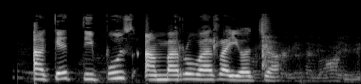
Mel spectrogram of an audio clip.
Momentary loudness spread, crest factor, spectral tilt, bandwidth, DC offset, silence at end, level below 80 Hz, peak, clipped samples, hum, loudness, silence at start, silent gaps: 10 LU; 18 dB; -4 dB/octave; 11.5 kHz; under 0.1%; 0.25 s; -68 dBFS; 0 dBFS; under 0.1%; none; -17 LUFS; 0.35 s; none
